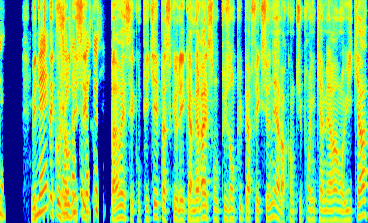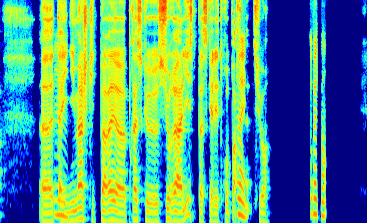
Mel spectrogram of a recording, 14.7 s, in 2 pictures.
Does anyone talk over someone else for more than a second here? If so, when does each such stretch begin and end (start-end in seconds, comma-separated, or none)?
0.7-2.1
